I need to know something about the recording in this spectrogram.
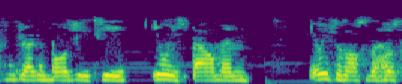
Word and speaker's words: Baughman: You pronounce your last name Baughman, but it's pronounced the same way as Bowman. And some of my family pronounces it Bachman, even though it's spelled the exact same way.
